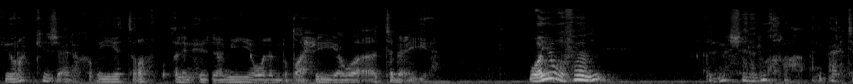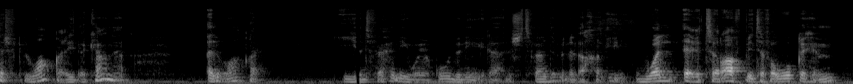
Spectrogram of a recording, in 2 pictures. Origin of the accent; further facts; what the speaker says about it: Saudi Arabia; ونحن كسعوديين عرب مسلمين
